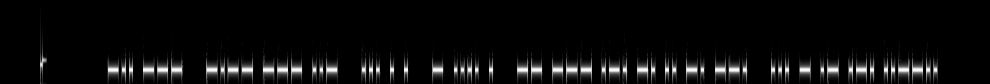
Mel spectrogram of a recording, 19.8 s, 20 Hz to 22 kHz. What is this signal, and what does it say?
Morse code, heard as a keyed tone, about 17 wpm, 700 Hz. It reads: DO YOU SEE THE MORNING STAR?
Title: Sentences from Top 1000 Words - Review Part 2 - 17wpm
